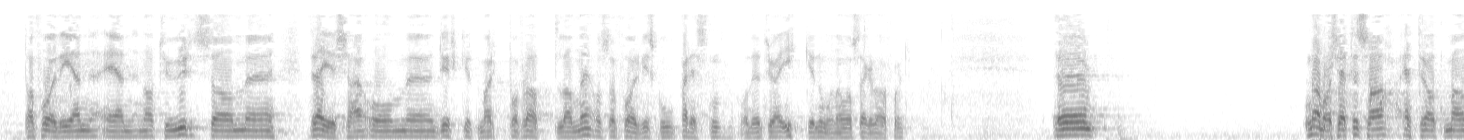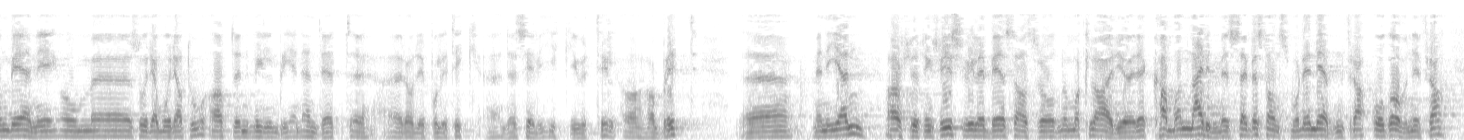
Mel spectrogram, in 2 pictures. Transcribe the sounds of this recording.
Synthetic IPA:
d̪̥ɑːfoːɾʋɪɛnɛnːɑt̪ʰʉːɾsɔm | d̪ɾæɪəʂæɪʔɔmd̪ʏɾkət̪mɑɾkpʰɔflɑːt̪əlɑnːəɔsɔfoːɾʋɪskuːɡ̚pɔɾɛst̪n̩ɔd̪ɛt̪ʰɾuːjæɪɪkːənuːənɑʋɔsæɾɡlɑːfɔɾ | nɑːɾboːʂheːt̪əsɑːɛt̪ːəɾɑt̪mɑnblɪeːnɪɔmsuːɾɪɑmuːɾɑt̪ʰuːʔɑt̪̚d̪ɛnʋɪlbliːɛnɛnd̪ɾət̪ɾoːd̪əpʊlɪt̪ʰɪkːd̪ɛseːɾʋɪɪkːəʉːt̪ʰːɪlɔɦɑblɪt̪ː | mɛnɪjɛnːʔɑːʋʂɭʉt̪nɪŋsʋiːsʋɪlːəbeːst̪ɑːt̪sɾoːd̪n̩ɔmɔkʰlɑːɾjøːɾəkʰɑnmɑnːæɾməsæɪbəst̪ɑnsmoːləneːd̪n̩fɾɑːʔɔɡɔʋnəɪfɾɑː

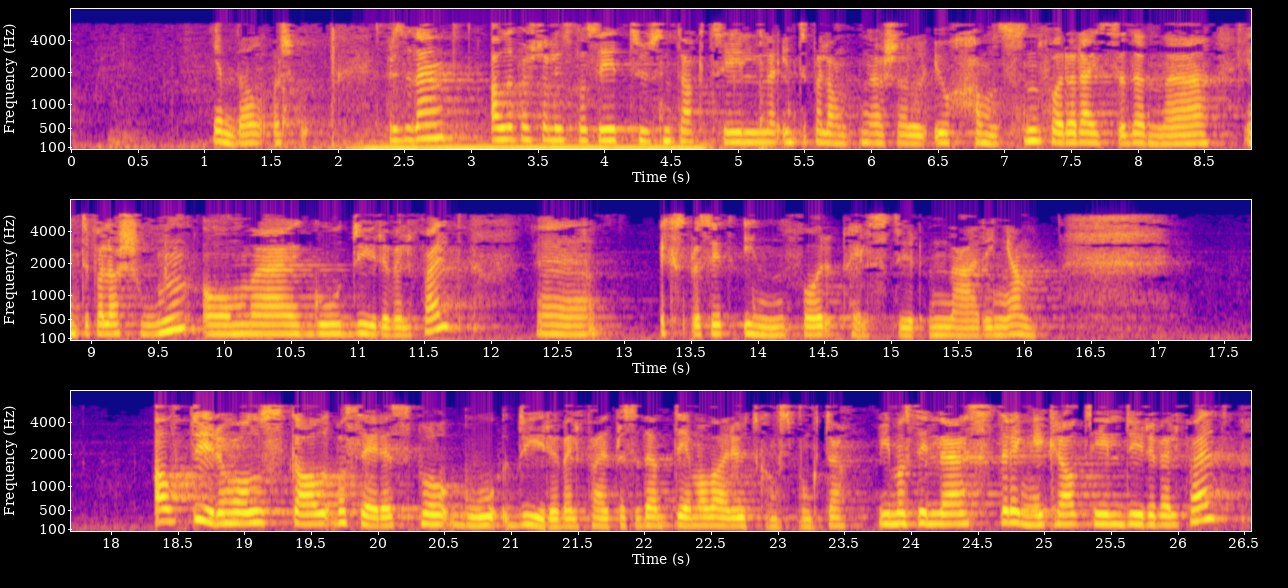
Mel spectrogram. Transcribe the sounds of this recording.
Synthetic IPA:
jɛmd̪ɑːlɑʂpʰɾɛsɪd̪ɛnt̪ɑlːəɾfœʂʈhɑlʏst̪ɔsiːt̪ʰʉːsnt̪ʰɑkːt̪ʰɪlɪ̰nt̪əɾpəlɑnt̪n̩øːʂɑljʊhɑnsn̩fɔɾɔɾæɪsəd̪ɛnːəʔɪnt̪əɾpəlɑʂuːnn̩ɔmɡuːd̪yːɾəʋɛlfæɾd̪ | ɛksplɪsɪt̪ɪnːn̩fɔɾpʰɛlsd̪yːɾnæːɾɪŋən | ʔɑlt̪̚d̪yːɾəɦɔlːskɑlbɑseːɾəspʰɔɡuːd̪yːɾəʋɛlfæɾɖ̪̚pʰɾɛsɪd̪ɛnt̪̚d̪ɛmɔʋæːɾəʉːt̪ɡɑŋspʰʊŋkt̪ə | ʋɪmɔst̪ɪlːəst̪ɾɛŋːəkʰɾɑːʋt̪ʰɪld̪yːɾəʋɛlfæɾd̪

